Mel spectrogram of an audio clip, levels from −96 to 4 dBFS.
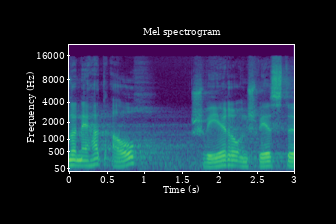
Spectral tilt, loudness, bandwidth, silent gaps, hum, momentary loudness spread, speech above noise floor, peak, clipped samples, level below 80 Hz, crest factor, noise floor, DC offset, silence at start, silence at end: -4 dB/octave; -27 LUFS; 16 kHz; none; none; 17 LU; 21 dB; -10 dBFS; under 0.1%; -62 dBFS; 16 dB; -47 dBFS; under 0.1%; 0 s; 0 s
